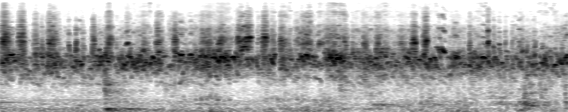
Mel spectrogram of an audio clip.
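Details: Australian budgies in an aviary chirping together, a lively continuous mass of high tweets and warbled chatter, with a faint low tone near the start.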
